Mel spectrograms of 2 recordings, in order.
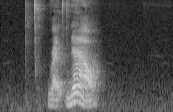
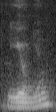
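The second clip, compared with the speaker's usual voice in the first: soft repeats; 3 semitones lower, 9 dB quieter than usual. Shown as a demonstration. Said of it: "that has two syllables".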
